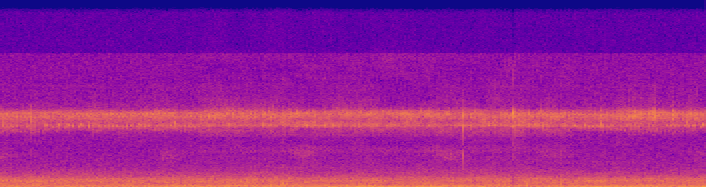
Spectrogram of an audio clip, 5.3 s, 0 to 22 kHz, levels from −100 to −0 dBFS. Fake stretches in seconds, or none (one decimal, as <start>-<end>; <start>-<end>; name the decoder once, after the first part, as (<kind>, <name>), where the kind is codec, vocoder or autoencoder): 1.5-4.3 (codec, DAC)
